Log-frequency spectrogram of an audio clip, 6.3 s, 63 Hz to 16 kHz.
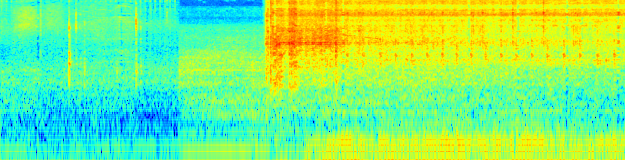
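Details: Abandoned Toyota AE86 carburetted engine during carburettor fuel and ignition timing adjustment: fires and holds a low, uneven wavering rumble that won't settle, running lean and fuel-starved from a badly assembled carburettor.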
